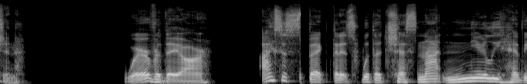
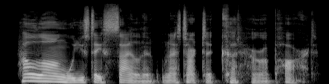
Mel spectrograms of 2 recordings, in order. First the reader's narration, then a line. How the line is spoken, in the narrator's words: Rufina purred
